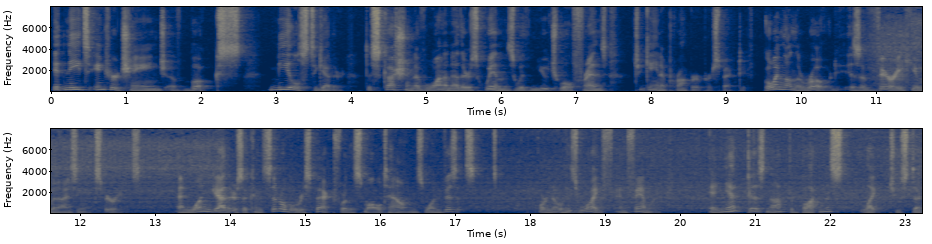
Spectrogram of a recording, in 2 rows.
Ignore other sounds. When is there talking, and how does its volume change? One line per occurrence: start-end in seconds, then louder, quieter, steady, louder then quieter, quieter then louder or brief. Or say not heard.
0.0-23.2 steady.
